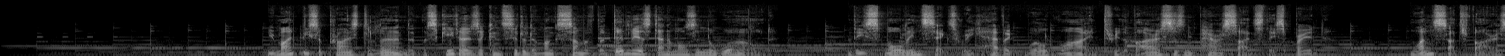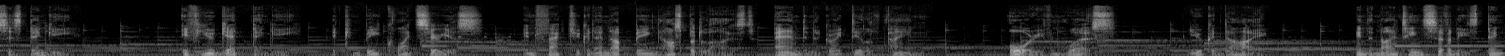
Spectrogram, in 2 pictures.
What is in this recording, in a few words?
Medical Naration; for Dengue Cases Increase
